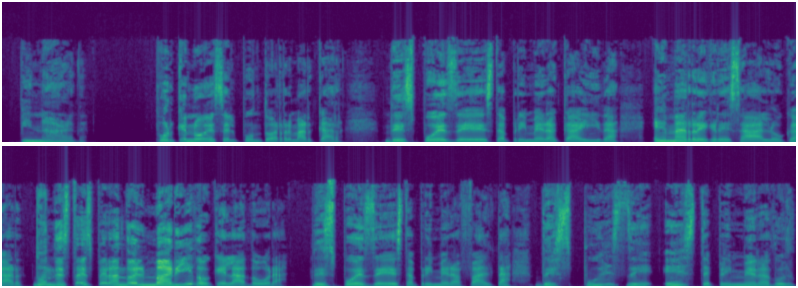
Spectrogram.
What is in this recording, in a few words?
spanish mexican narration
